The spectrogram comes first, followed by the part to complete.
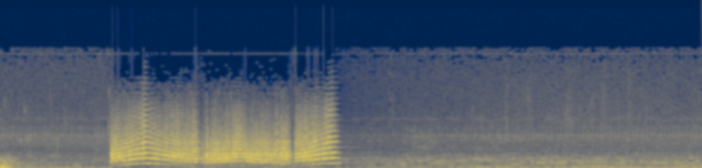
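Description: A drum corps trumpet line playing in unison, sweeping its pitch smoothly up and down twice and then up once more in a warm-up glide exercise, all cutting off together about five seconds in. Faint held notes follow.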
